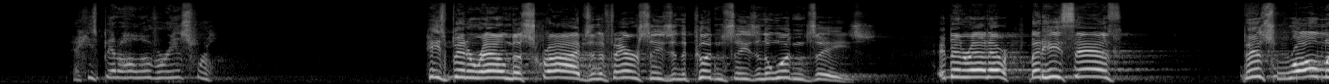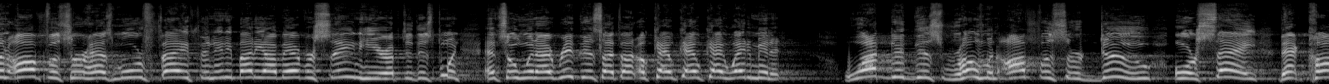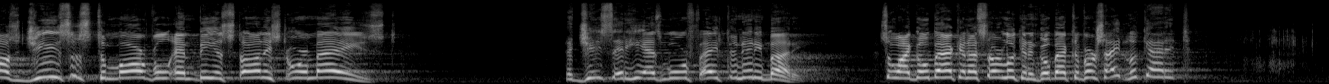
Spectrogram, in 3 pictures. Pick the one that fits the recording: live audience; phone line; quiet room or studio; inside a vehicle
live audience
